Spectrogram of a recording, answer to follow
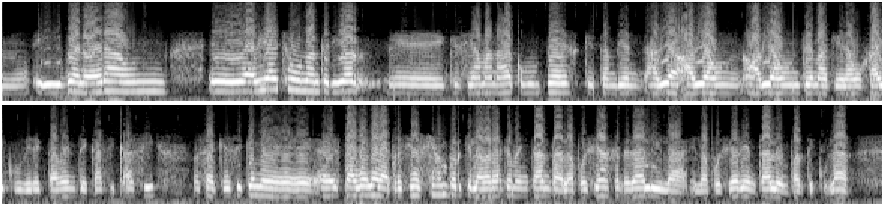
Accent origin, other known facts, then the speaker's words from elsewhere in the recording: Palencia, Castile and León, Spain; born there; nací en Palencia, que es una ciudad muy chiquita, es como Valencia, la de las paellas, pero con P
